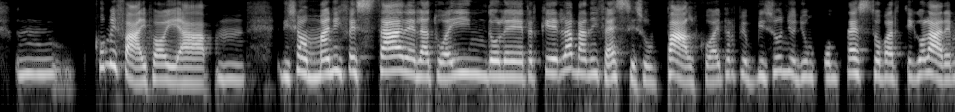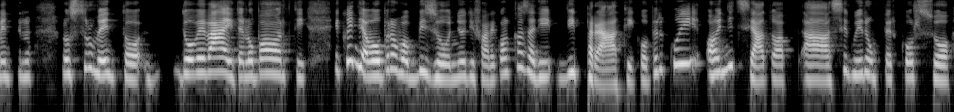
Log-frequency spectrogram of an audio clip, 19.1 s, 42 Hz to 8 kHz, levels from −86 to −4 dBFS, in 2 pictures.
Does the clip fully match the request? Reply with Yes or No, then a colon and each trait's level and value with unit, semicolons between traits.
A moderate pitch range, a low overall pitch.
No: average, 3.6 semitones; high, 230 Hz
